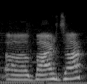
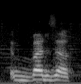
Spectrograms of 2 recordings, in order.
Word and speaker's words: Barzakh: आप, इफ आई एम not wrong, आप कोई बारजाक करके कुछ मूवी करने वाली हो. एम I pronouncing it correct? बरज़ाक. It's Barzakh.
